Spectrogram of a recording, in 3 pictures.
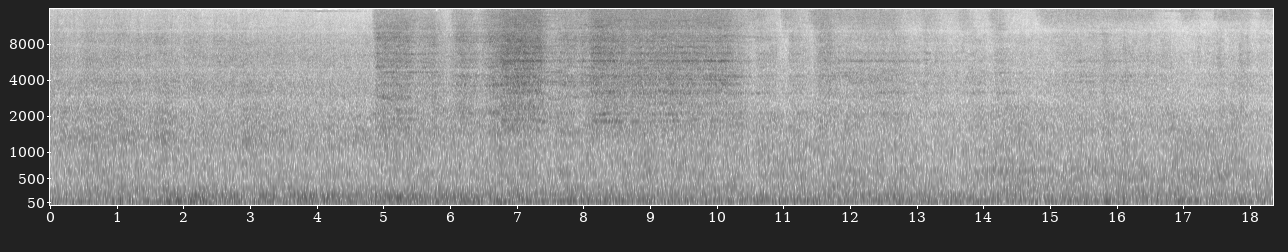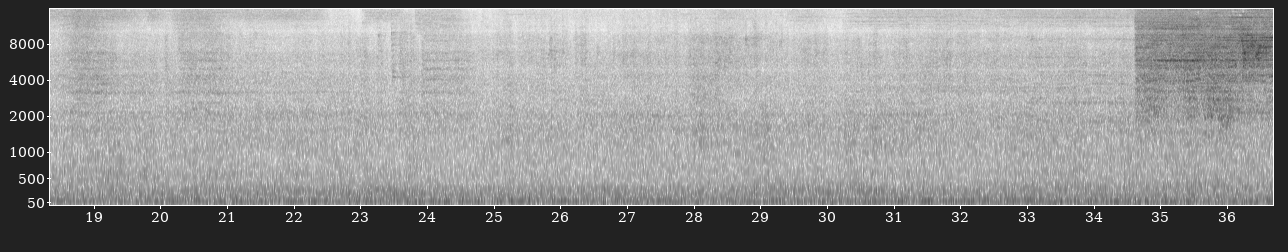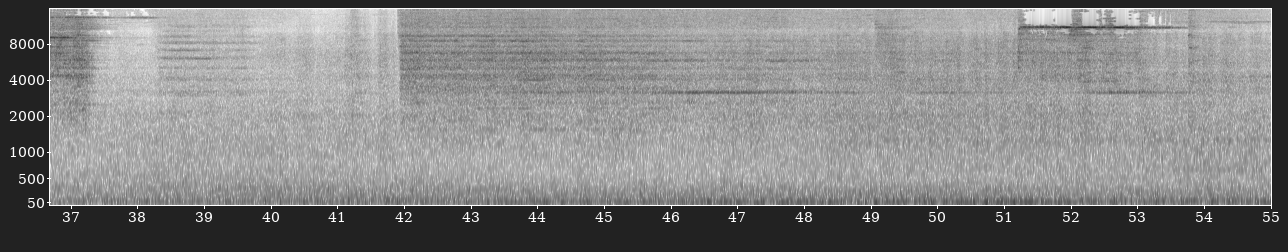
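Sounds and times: train wheels rumbling on rail: 0:00.0 - 0:55.0
high wheel squeal: 0:33.5 - 0:39.7, 0:42.0 - 0:48.7, 0:51.2 - 0:55.0.

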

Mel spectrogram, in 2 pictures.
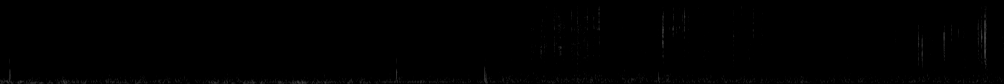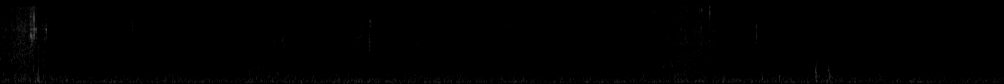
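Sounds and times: dry grass and leaves rustling: 0:04.7 - 0:20.0.

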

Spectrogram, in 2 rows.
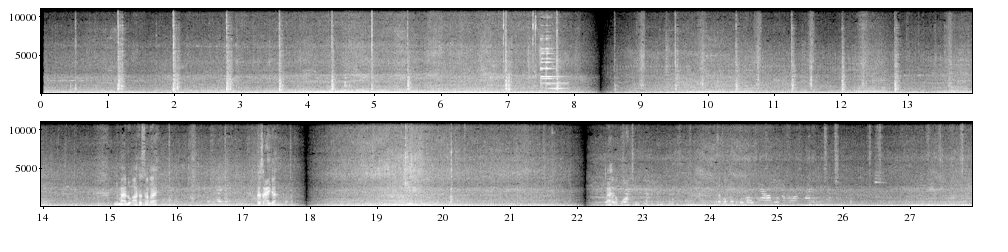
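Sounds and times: cleaver chopping coconut husk: 0:00.5 - 0:05.8, 0:08.5 - 0:13.0.

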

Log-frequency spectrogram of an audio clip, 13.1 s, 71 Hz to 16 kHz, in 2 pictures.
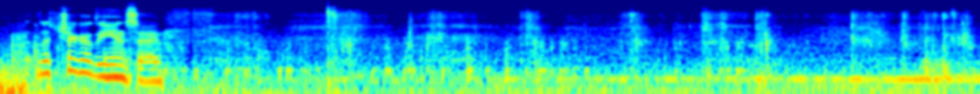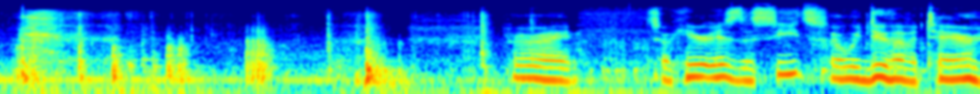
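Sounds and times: footsteps: 0:00.0 - 0:13.0
steady low hum: 0:00.0 - 0:13.0
handling noises: 0:00.5 - 0:13.0
truck door clunk: 0:06.7 - 0:09.9.

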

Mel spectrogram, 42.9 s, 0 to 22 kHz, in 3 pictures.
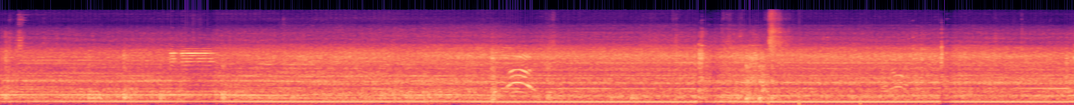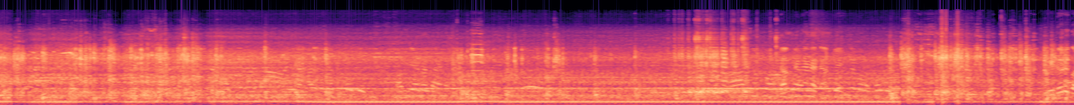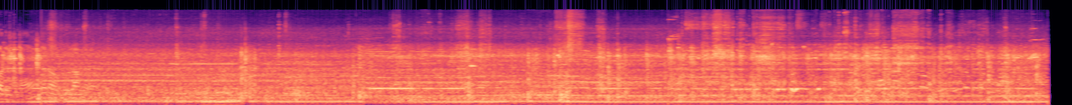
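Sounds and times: steady whine: 0:00.0 - 0:42.4
excavator diesel engine running: 0:00.0 - 0:42.6.

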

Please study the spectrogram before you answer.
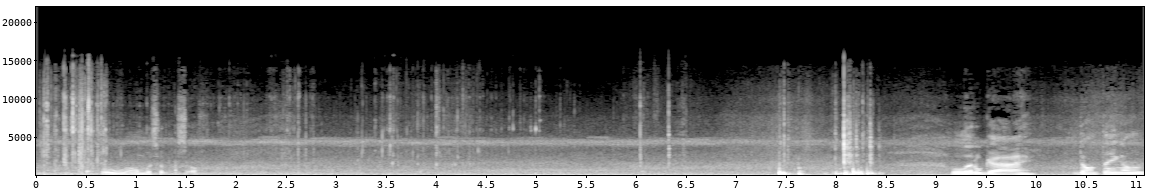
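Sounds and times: louder knocks: 0:07.4 - 0:08.5.

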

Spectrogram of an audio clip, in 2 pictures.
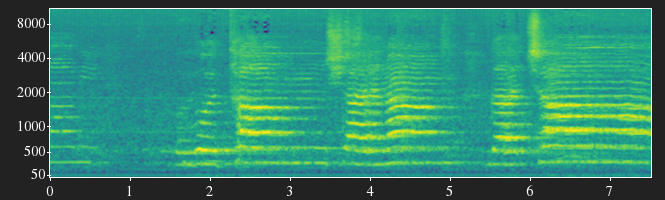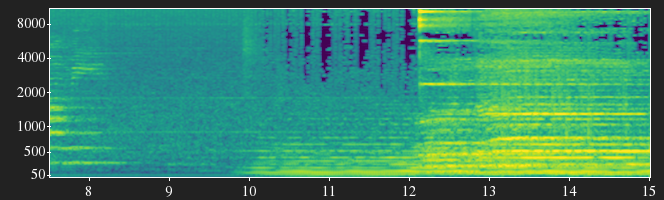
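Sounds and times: children singing chant: 0:01.6 - 0:08.0, 0:12.1 - 0:15.0.

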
